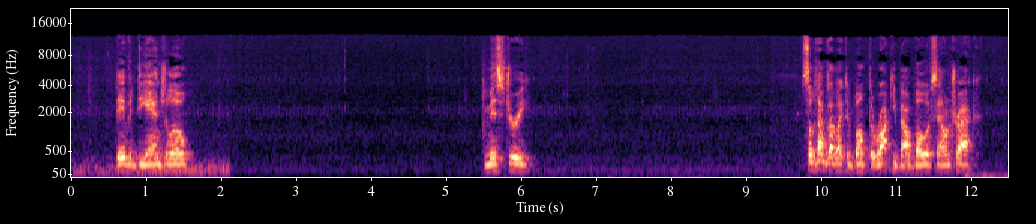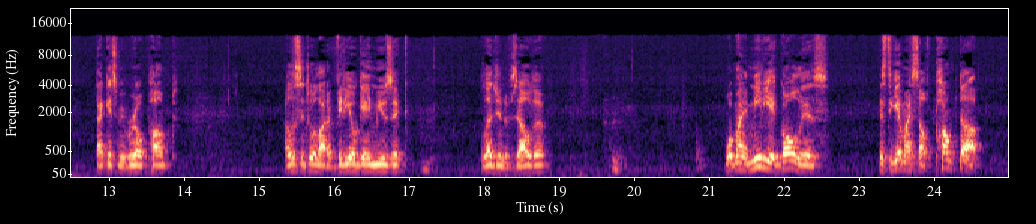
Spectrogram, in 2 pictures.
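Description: A young man speaks with animation close by, in short bursts.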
